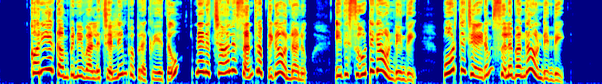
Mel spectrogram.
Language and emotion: Telugu, happy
